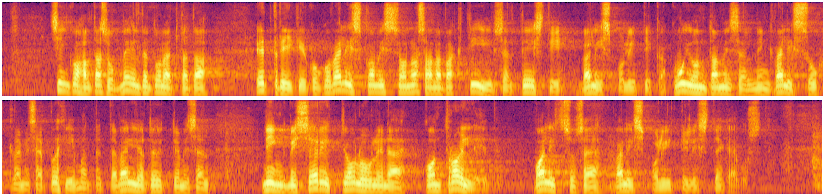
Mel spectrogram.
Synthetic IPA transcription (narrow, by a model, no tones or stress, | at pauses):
siːnko̞ɦɑlt̪ɑsubme̞ːld̪et̪ule̞t̪ːˑɑd̪̥ɑe̞t̪ːˑriːɡ̥iko̞ɡ̥uvælʲisko̞misːio̞no̞sɑlebɑkt̪iːvse̞lt̪ːˑe̞ːsʲt̪ivælʲispo̞lʲiːt̪ˑikːˑɑkujund̪ɑmise̞lniŋɡ̥vælʲisːuht̪lemise̞pɤhimɤt̪ːˑe̞t̪ːe̞vælʲjɑt̪ø̞ːt̪ːˑemise̞l | niŋɡ̥mise̞ɾit̪ːˑio̞luline̞ko̞nt̪ro̞lʲːḭb̥ | vɑlʲit̪suse̞vælʲispo̞liːt̪ːˑilist̪ːe̞ɡ̥ḛvṵst̪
